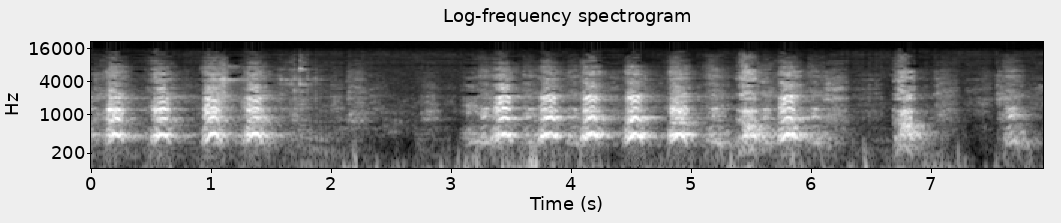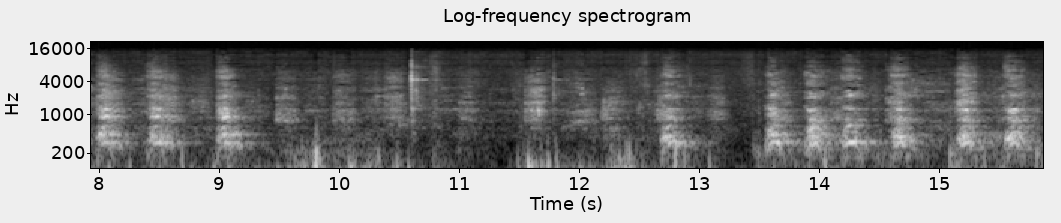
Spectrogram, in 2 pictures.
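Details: Repeated booming barks from a Tibetan Mastiff in quick bursts of several, separated by short pauses, with softer barks in between the louder runs.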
